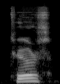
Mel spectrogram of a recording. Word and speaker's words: Tours: And we want to go to tour Tours. It's spelled like Tours, but I think it's called tour. I think the S is silent.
